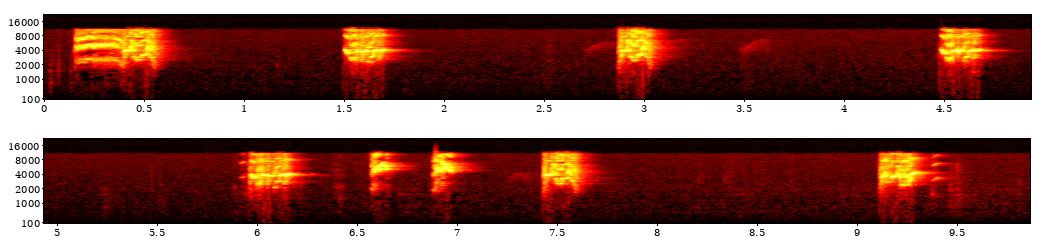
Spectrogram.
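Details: Two pet rosy-faced lovebirds huddled together at an entrance, giving harsh, buzzy high chirps in short bursts roughly every one to two seconds, with a quick double note near the middle; otherwise quiet.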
